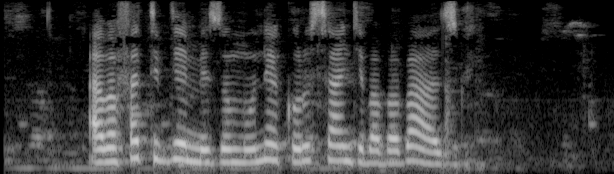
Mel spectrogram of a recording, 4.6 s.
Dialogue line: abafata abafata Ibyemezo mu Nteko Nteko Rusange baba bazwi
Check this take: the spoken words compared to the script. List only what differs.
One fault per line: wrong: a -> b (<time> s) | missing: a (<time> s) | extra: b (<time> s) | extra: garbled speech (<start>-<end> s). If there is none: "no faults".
missing: abafata (1.1 s)
missing: Nteko (2.2 s)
